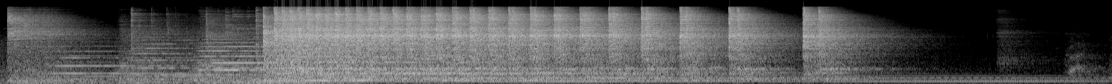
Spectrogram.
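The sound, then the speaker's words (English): The quarter (chiming) train of the Victorian cast-iron and steel Big Ben clock mechanism whirs, then bells ring out a quarter-hour tune, a series of loud, evenly spaced metallic strikes with a mechanical clatter beneath, fading into a lingering hum. “This is called the quarter train or the chiming train. This is the one that actually plays the tune, like that.”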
